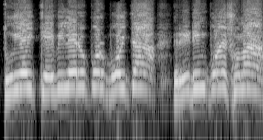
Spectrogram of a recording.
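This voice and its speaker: A sarcastic male schoolteacher who scolds his pupils, voiced by a woman in a comedy cartoon. The voice sits high and is recorded dry, with no room sound. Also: steady tone, brisk, no room sound. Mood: scolding. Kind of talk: cartoon voice acting.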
